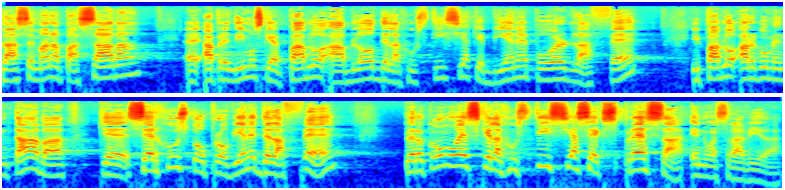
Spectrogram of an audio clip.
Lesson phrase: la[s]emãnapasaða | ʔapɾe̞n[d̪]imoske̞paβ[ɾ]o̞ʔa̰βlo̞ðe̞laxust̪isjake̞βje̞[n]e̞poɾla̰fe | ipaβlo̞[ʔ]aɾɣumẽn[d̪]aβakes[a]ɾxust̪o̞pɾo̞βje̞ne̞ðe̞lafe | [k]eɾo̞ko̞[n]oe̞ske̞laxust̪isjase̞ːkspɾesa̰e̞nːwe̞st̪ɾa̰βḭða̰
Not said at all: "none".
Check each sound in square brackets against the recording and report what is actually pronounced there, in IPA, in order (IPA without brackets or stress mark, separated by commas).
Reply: s, d̪, l, n, ʔ, t̪, e, p, m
